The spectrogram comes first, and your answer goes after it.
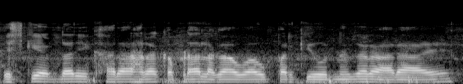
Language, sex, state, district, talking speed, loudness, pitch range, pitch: Hindi, male, Uttar Pradesh, Lucknow, 195 wpm, -15 LUFS, 115-125 Hz, 120 Hz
